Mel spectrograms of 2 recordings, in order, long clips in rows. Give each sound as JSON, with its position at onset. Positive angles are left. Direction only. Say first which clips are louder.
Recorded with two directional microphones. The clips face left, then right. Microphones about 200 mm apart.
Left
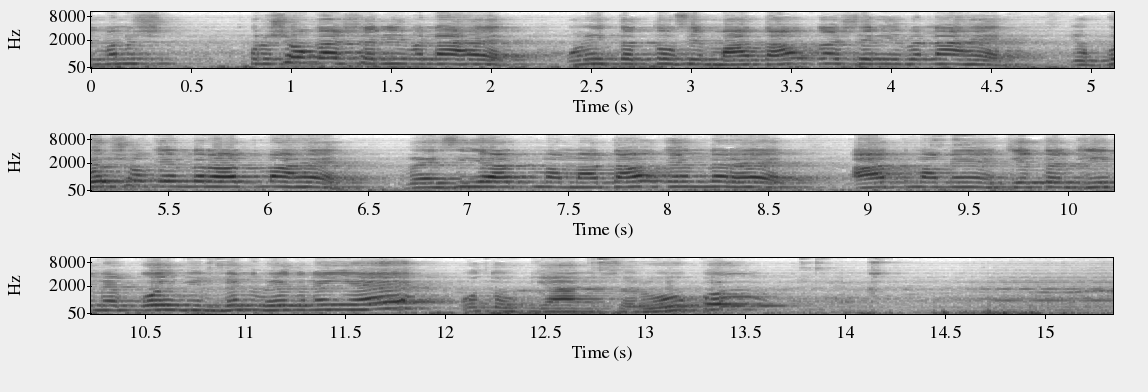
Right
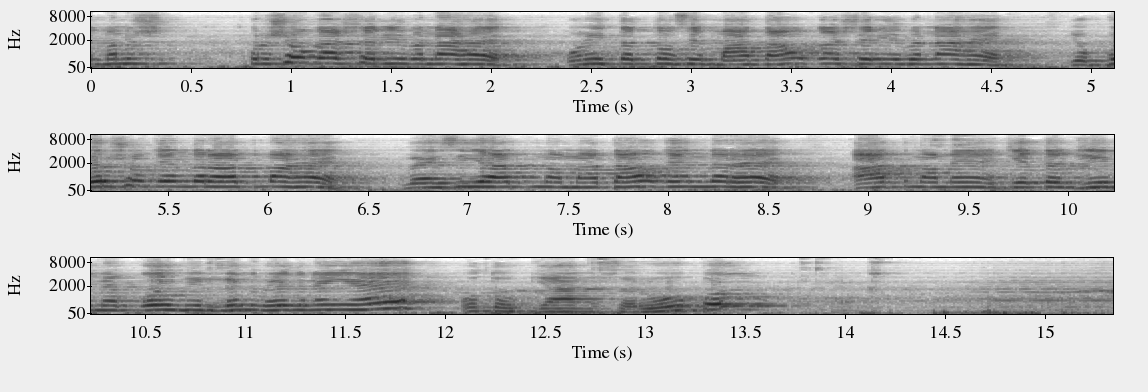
{"t": 0.8, "sound": "a man's voice", "louder": "right 3 dB", "side_deg": -30}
